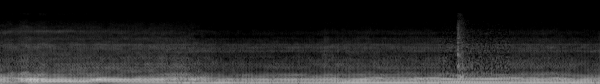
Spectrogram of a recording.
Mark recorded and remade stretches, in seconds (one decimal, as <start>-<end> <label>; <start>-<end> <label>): 0.0-4.4 remade; 4.4-5.1 recorded; 5.1-6.0 remade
